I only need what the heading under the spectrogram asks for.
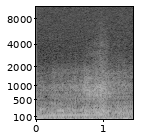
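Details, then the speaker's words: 2011 Volvo C70: full throttle up a significant hill to 6,000 RPM, even unbroken engine drone with road noise, misfire counter 0, car fixed. "And it is absolutely doing fine. We are pedal to the metal right now. 6,000 RPM, no misfires."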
